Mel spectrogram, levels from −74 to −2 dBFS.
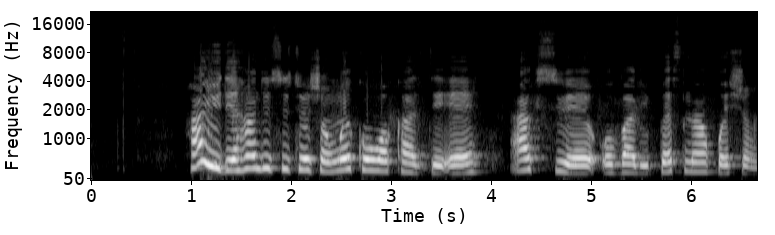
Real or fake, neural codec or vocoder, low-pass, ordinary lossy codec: real; none; 19.8 kHz; Opus, 64 kbps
